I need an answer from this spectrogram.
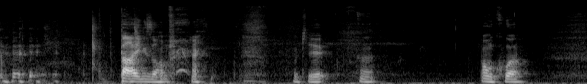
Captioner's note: laughs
